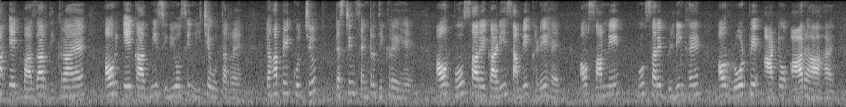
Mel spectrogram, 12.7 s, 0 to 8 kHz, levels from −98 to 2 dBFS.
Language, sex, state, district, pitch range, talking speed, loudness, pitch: Hindi, female, Bihar, Gopalganj, 195-240 Hz, 200 wpm, -22 LUFS, 220 Hz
